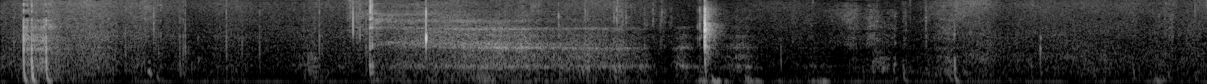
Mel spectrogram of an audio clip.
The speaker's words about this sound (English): Tell try it and tell me it doesn't taste like BO. It does. Oh my gosh. Um, with that, I'm going to take a sip.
